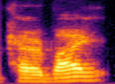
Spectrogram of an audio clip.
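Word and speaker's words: Qarabağ: and Karabay from Azerbaijan. I've been learning Turkish, and uh, I'm going to stick with that pronunciation of Karabay.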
